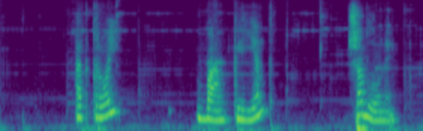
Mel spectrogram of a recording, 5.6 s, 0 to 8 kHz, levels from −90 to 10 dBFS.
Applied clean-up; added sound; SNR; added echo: neural separator model SepFormer DNS4.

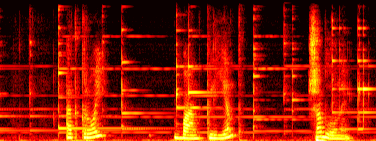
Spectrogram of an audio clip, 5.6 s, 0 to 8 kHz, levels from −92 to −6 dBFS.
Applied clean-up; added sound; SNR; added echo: none; Chime; 13 dB; reverberation time 0.2 s.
